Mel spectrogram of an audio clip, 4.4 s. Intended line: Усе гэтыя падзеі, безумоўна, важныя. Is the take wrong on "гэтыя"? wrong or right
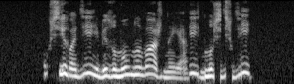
wrong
